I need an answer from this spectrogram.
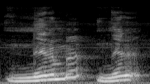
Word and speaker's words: Nineveh: Right, and for those of you that don't know it, the library in, and help me, Nineveh?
